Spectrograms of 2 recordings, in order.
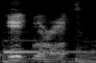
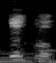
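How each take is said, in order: First: The word is pronounced carefully and in full. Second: The word is pronounced in a lazy, clipped way. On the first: The speaker calls it right. "just pronouncing the words" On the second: The speaker calls it wrong. "broken or lazy English"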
